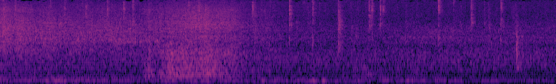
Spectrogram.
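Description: Quiet ambience: a steady hiss over a low hum, a brief rustling noise about two seconds in, then scattered light ticks.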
